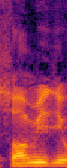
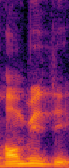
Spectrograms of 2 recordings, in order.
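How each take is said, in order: First: The first word begins with an s sound. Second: The first word begins with an h sound. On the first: "आप बोलोगे" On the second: "वो सा को उच्चारण नहीं करते"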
